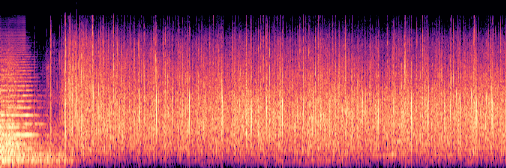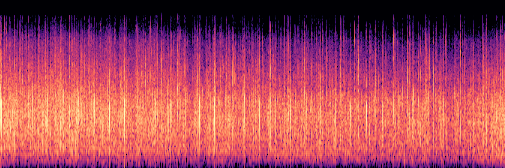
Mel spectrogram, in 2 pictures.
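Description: A wind ensemble's sustained final chord cuts off about a second in, followed by an audience applauding steadily with many overlapping claps.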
